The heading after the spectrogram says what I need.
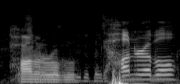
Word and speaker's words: honorable: Honorable. Thank you. I'm a dumbass. Honorable. I know this word as well. I'm a dumbass. One honorable mention to make No, about. honorable. You don't pronounce the H.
